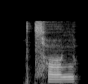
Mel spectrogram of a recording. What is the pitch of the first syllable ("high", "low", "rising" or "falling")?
high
